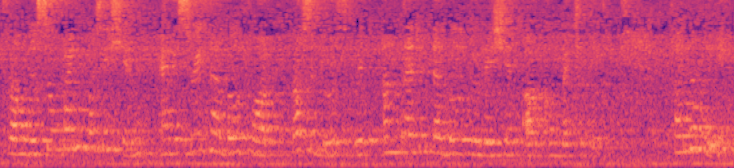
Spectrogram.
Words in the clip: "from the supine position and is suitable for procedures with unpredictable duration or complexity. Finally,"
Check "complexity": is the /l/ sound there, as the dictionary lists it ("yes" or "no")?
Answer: no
